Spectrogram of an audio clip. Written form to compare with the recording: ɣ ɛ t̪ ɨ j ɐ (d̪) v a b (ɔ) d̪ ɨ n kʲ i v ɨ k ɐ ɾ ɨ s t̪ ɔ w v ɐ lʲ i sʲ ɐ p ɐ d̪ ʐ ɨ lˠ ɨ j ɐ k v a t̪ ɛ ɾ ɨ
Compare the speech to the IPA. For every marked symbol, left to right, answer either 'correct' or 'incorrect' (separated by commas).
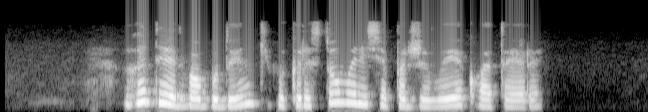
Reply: correct, incorrect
